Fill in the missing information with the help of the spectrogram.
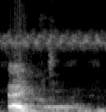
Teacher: Tengah lidah nyentuh langit-langit atas jangan sampai keluar huruf c-nya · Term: huruf Jim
